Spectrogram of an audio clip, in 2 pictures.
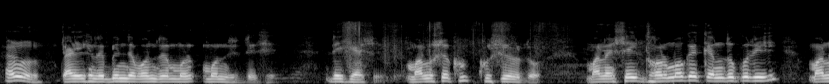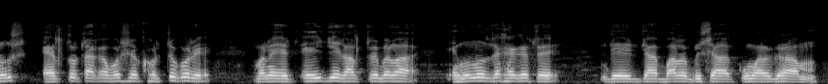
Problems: constant background noise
